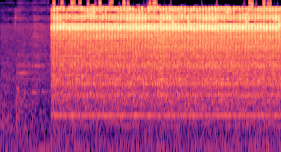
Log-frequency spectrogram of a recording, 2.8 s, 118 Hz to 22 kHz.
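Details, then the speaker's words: Suzuki Swift AC compressor running with a steady mid-pitched whine over engine hum that disappears when AC is switched off; pressures 35 and 175, cooling good. "So ayan medyo may huni po yung compressor niya."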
